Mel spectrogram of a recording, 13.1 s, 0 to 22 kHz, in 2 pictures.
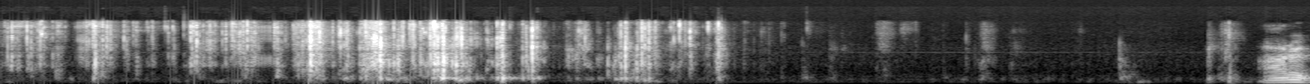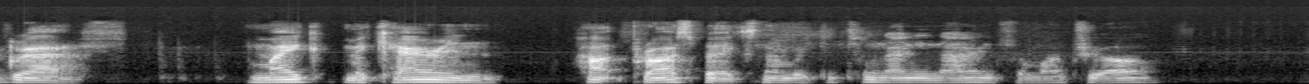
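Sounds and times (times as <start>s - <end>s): wrapper crinkling and tearing: 0.0s - 3.9s.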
